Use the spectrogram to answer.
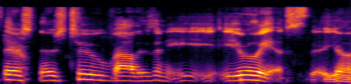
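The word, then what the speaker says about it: Iulius: And isn't it really that the the the first I the J is pronounced with a Y sound.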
